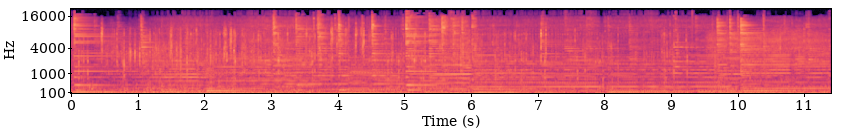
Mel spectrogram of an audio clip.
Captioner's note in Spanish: ruidos emocionados de bicicletas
